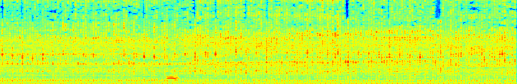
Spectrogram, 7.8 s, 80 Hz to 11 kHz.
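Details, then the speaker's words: Mercedes W202 after a stainless steel header install: steady idle with a quick, even puffing tick about twice a second over the engine note; suspected exhaust leak, possibly a cracked gasket, with the pipe still needing shortening. "Kind of still hear it. Sounds almost like I have an exhaust leak, like there's almost like the gasket is fucking cracked."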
